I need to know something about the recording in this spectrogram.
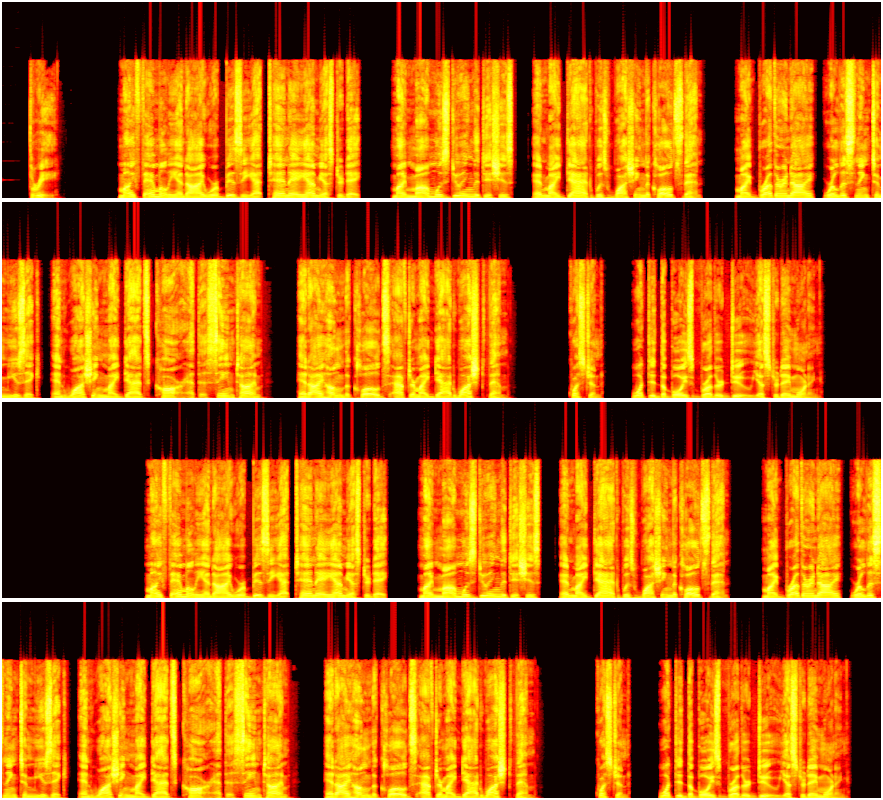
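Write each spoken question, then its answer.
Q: Question, what did the boy's brother do yesterday morning?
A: Listened to music and washed the car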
